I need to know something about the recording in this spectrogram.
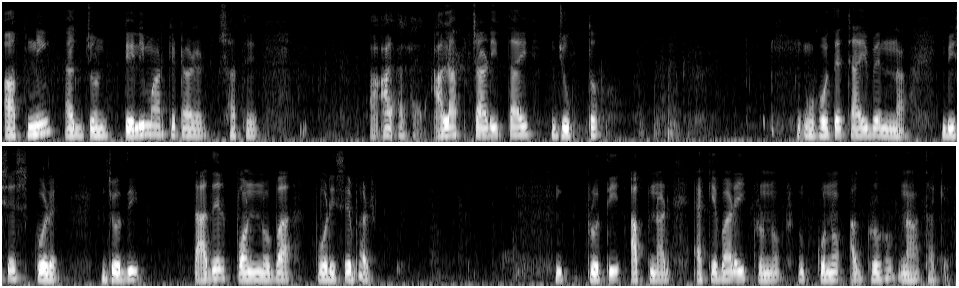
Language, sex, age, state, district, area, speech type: Bengali, male, 18-30, West Bengal, Birbhum, urban, read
